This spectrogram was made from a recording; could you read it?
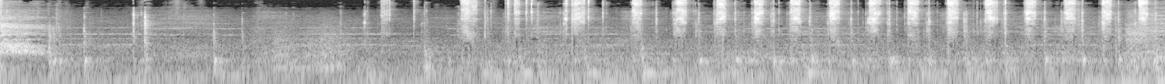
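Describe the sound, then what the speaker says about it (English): A socket set ratchet tightens a bolt on a hauling bracket, giving a steady run of sharp, close clicks in quick strokes over the second half, after a quieter stretch of faint mechanical handling and shuffling. "We're putting the bolt through. Get a socket set."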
